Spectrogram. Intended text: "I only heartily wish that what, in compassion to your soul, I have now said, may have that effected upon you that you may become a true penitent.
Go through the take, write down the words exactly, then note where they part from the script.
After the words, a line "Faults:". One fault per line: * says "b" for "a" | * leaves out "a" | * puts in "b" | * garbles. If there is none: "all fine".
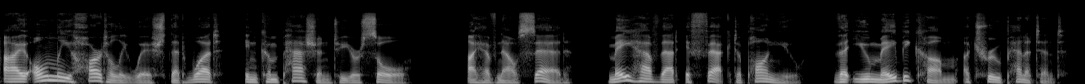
"I only heartily wish that what, in compassion to your soul, I have now said, may have that effect upon you that you may become a true penitent.
Faults:
* says "effect" for "effected"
